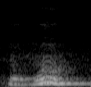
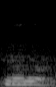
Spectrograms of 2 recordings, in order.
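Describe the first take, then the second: First: The stress falls on the last syllable. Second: Both syllables are equally flat and unstressed. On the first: The speaker calls it right. "It's momo, momo. The last syllable is stressed, always" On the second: The speaker calls it wrong. "It's not momo. Both syllables just as flat as the other"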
